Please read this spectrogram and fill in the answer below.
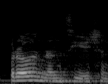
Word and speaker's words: pronunciation: No, this is pronunciation is the right word.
